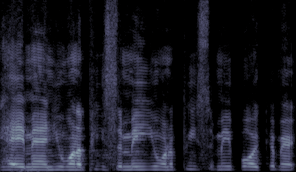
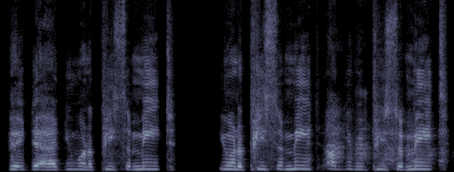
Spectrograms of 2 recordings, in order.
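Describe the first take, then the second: First: Lightly voiced teasing dad, fast and hushed; dad taunting his son to wrestle, mock-tough; playful wrestling taunt. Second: "meat" said in place of "me", softer; imitating a small boy, "piece of meat" with a clear final t; kid's misheard taunt. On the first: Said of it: "just kinda like that". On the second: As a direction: son mangling dad's wrestling taunt, mild kid voice. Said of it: "he came up to me one day and he was like".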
